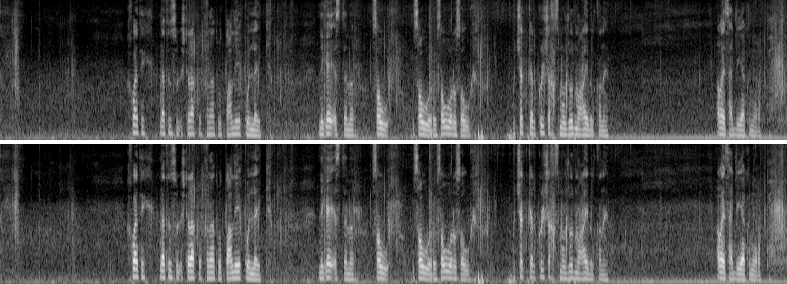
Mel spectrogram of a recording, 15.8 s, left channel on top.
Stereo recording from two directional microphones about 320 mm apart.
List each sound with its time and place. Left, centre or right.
1.5 s a sound: centre
2.5 s speech: centre
14.3 s speech: centre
